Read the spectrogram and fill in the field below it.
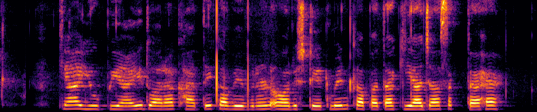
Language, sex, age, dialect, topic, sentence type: Hindi, female, 18-24, Garhwali, banking, question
